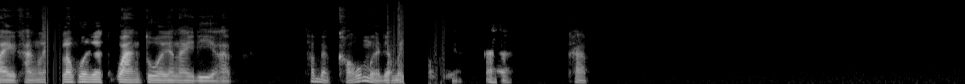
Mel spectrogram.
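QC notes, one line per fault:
0.42–0.63 s and 3.88–4.45 s, intermittent contact: a loose cable or plug briefly breaks the signal path, open for about 172 ms and then 251 ms. The speech drops out, with crackle at each break and remake of contact and faint hiss in the gap.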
